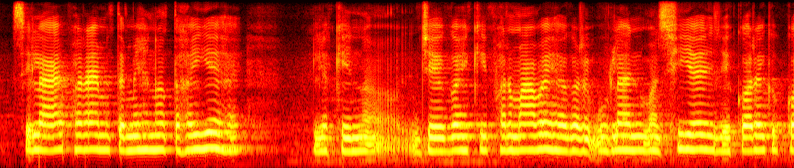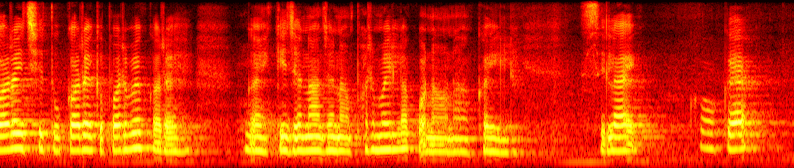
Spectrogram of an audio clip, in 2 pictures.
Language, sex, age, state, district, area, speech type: Maithili, female, 30-45, Bihar, Samastipur, urban, spontaneous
